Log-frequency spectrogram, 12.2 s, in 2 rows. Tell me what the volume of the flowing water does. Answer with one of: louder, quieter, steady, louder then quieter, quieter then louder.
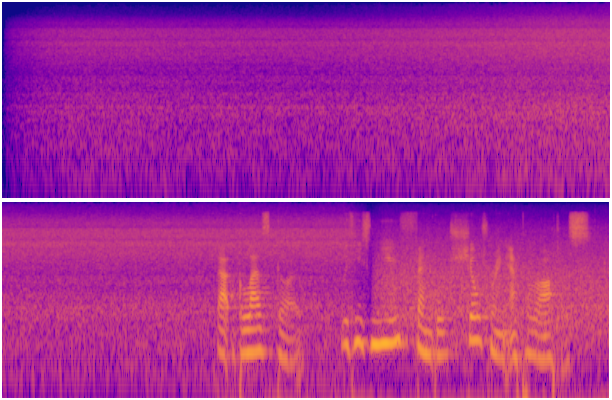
louder.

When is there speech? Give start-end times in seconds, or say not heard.
8.2-11.9.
